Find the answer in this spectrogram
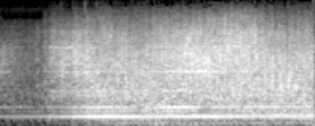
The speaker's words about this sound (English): The chopper plunges rapidly towards the scrub-covered slope, then lurches out of the dip at the last moment, right in front of dumbfounded Johnson.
